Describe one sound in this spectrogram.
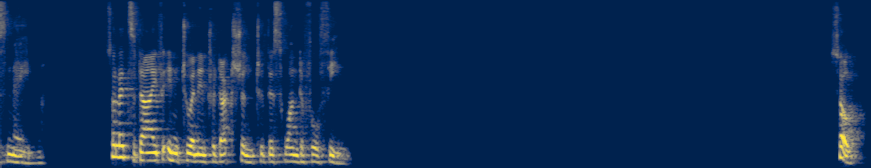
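A man speaks calmly and evenly into a close microphone, with short pauses.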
